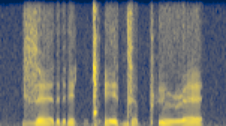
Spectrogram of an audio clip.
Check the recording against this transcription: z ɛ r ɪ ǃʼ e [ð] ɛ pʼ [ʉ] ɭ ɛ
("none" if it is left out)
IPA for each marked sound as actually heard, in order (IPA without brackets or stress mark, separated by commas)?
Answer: d, ʉ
